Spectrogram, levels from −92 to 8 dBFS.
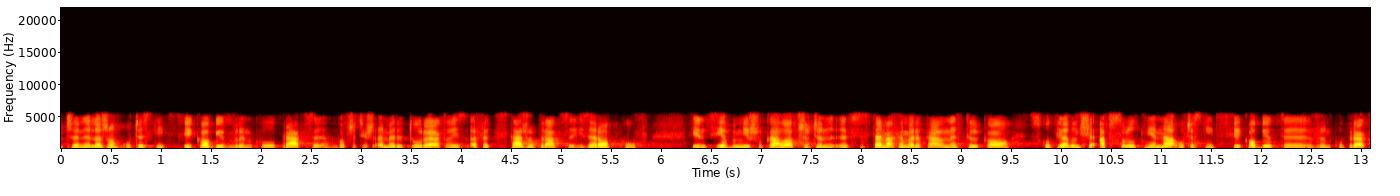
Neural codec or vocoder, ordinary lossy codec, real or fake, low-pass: codec, 16 kHz, 2 kbps, X-Codec, HuBERT features, trained on balanced general audio; none; fake; 5.4 kHz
